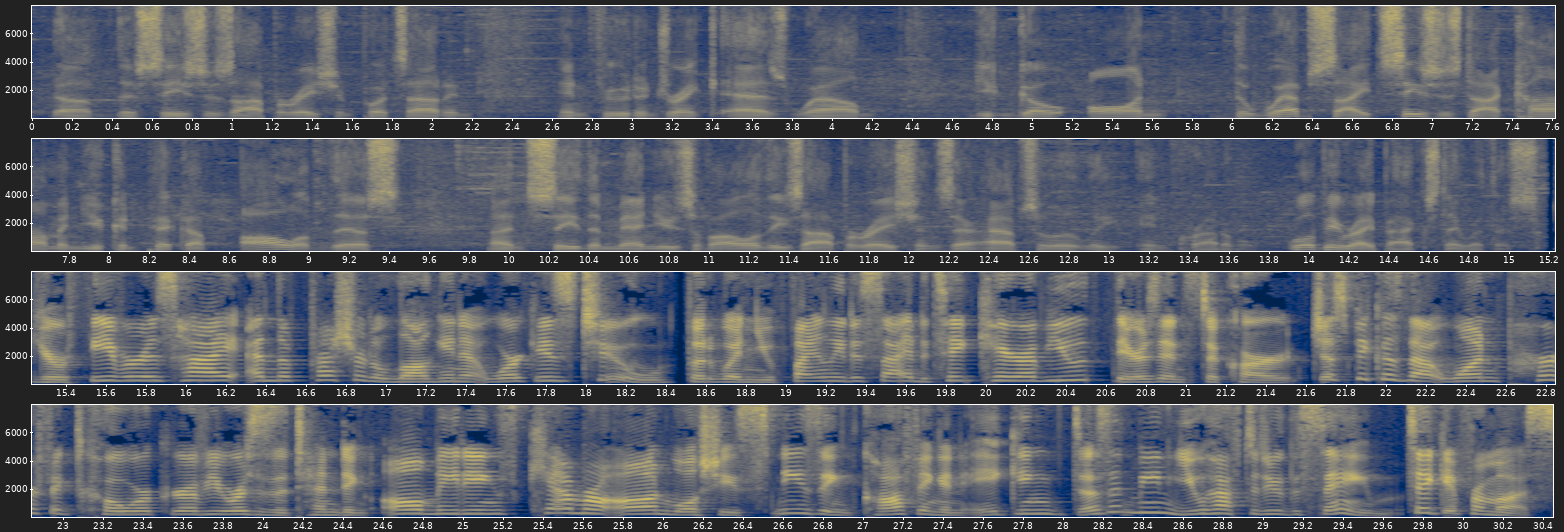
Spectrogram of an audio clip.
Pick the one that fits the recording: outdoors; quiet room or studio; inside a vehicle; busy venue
busy venue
